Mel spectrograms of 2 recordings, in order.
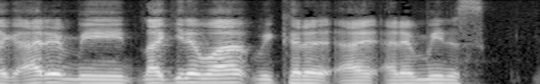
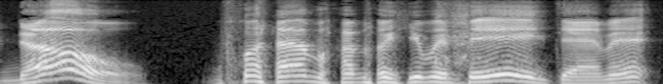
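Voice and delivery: mock indignant protest; 4 semitones higher, 5 dB louder, slower than usual. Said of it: "Would you be like".

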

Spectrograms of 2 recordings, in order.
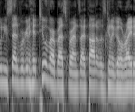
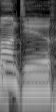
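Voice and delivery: low, soft mock French sigh; french chef; 7 semitones lower, 4 dB quieter than usual. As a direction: mutter it like a weary French chef. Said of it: "Very good, [name]".

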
